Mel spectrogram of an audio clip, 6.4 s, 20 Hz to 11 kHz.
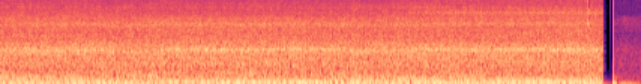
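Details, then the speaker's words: Honda CBR1100XX Super Blackbird, carbureted four-cylinder, just started after two years' storage, fed from a small temporary fuel tank, carbs not yet synchronized: steady, even burble with no misses, knocks or hunting for six seconds before cutting off; normal idle. "No całkiem ładnie jak na sprzęt nieruszany przez d lata. Nawet całkiem równo pracuje, a jeszcze nic nie jest wystrojone."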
